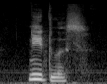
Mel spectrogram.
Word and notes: needless: American English

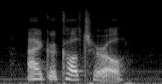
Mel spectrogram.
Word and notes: agricultural: American English

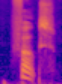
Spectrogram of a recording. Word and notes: folks: American English

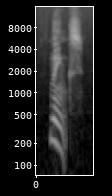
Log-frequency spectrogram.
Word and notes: lynx: American English

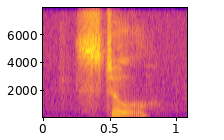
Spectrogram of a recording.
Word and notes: stool: American English

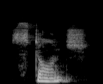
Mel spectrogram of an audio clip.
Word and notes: staunch: British English

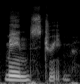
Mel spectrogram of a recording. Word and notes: mainstream: American English

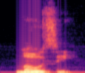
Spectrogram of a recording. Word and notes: mosey: American English

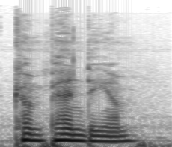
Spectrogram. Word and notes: compendium: American English

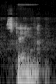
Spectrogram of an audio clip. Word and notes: skein: British English

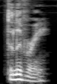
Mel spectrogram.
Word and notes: delivery: Australian English

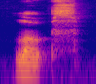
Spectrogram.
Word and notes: lopes: American English

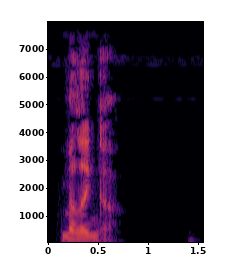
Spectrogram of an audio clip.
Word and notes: malinger: Australian English

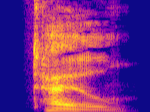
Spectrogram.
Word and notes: tale: Australian English

